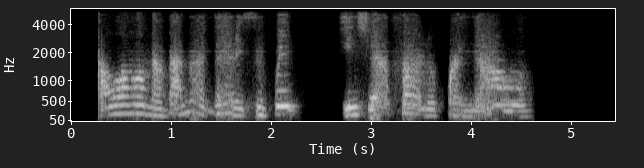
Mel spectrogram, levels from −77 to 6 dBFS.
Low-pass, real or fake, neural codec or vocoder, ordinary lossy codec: 5.4 kHz; fake; codec, 44.1 kHz, 0.9 kbps, DAC; Opus, 16 kbps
